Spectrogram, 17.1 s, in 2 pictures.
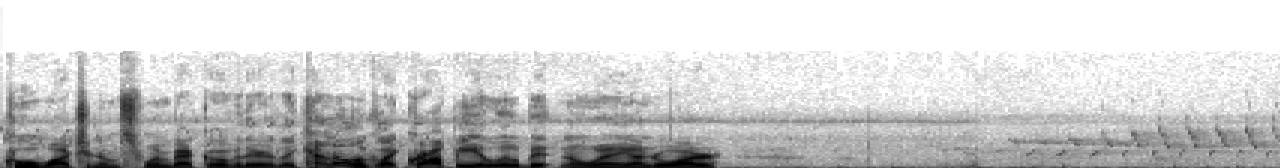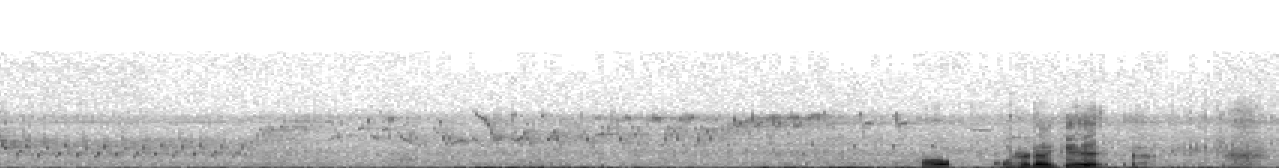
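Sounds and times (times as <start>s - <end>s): bird trilling chirps: 4.0s - 16.9s.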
